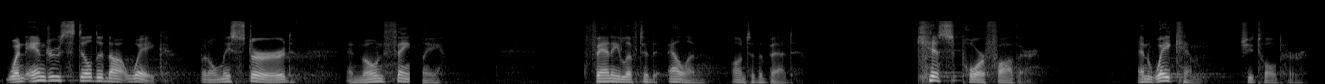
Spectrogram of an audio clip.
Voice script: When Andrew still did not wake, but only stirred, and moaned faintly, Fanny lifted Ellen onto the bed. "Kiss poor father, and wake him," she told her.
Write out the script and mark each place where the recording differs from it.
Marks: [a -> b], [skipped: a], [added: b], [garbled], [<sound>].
When Andrew still did not wake, but only stirred, and moaned faintly, [dropout] Fanny lifted Ellen onto the bed. "Kiss poor father, and wake him," she told her.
